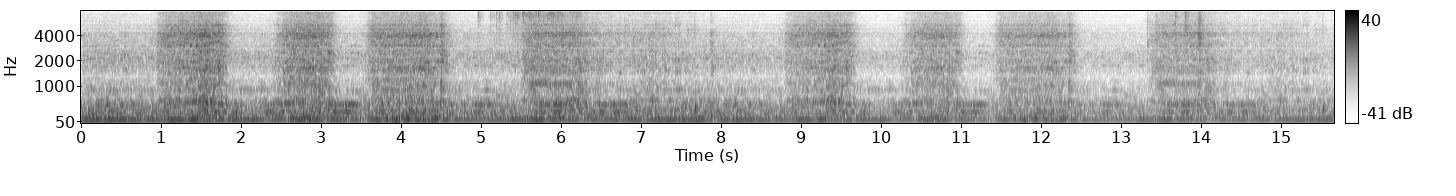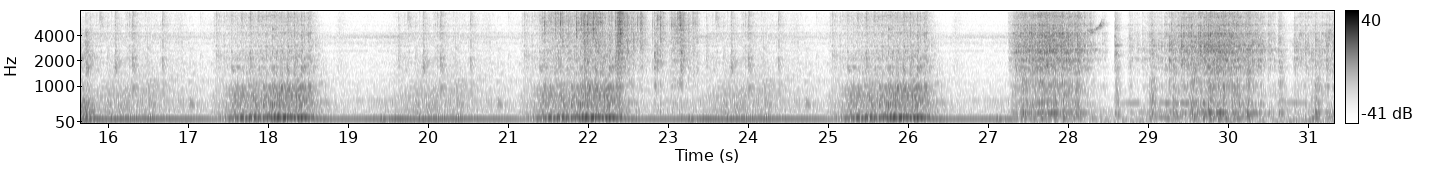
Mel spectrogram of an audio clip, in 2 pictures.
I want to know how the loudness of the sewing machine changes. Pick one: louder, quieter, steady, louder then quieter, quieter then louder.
quieter.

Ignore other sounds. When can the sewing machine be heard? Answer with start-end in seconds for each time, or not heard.
0.0-31.3.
